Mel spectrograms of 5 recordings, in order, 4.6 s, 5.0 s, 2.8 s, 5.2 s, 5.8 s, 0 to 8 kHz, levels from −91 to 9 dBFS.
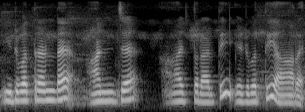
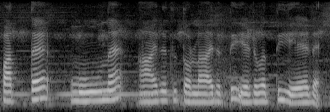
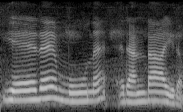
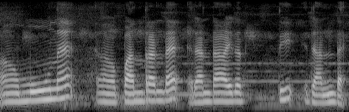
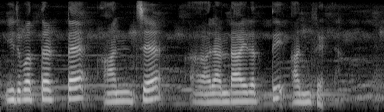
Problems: continuous background conversations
